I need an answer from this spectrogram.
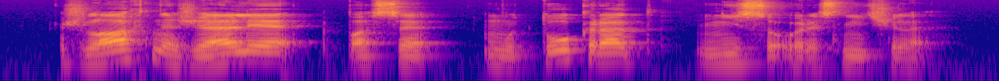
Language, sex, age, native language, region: Slovenian, male, 18-29, Slovenian, Drava region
